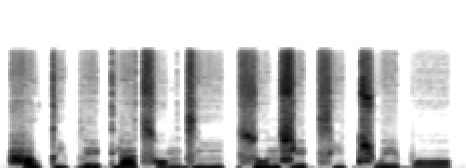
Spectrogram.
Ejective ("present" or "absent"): absent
